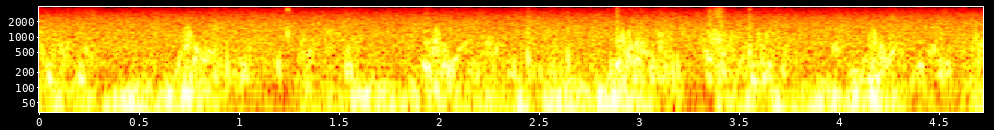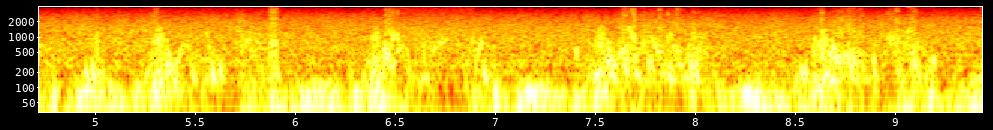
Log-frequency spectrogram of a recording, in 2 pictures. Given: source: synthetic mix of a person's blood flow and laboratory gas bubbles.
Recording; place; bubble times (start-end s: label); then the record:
Doppler ultrasound of blood flow; precordium
0.00-0.29 s: bubbles
0.84-1.10 s: bubbles
1.17-1.28 s: bubbles
1.37-1.63 s: bubbles
1.89-2.00 s: bubbles
2.15-2.20 s: bubbles
2.33-2.68 s: bubbles
2.83-3.24 s: bubbles
3.29-3.79 s: bubbles
3.94-4.16 s: bubbles
4.38-4.60 s: bubbles
4.92-5.08 s: bubbles
5.26-5.38 s: bubbles
5.45-5.68 s: bubbles
5.78-5.95 s: bubbles
6.43-7.00 s: bubbles
7.38-7.45 s: bubbles
7.55-8.18 s: bubbles
8.50-9.23 s: bubbles
From the record:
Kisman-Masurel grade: 242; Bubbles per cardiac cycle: several, 3 to 8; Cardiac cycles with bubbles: 100%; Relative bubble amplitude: moderate (0.250 to 0.450); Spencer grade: 3 (all of the cardiac periods contain showers or single bubble signals, but not dominating or overriding the cardiac motion signals); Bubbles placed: anywhere in the cardiac cycle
